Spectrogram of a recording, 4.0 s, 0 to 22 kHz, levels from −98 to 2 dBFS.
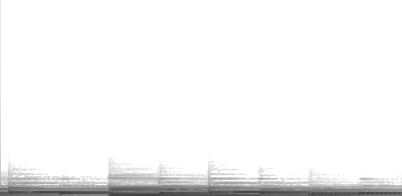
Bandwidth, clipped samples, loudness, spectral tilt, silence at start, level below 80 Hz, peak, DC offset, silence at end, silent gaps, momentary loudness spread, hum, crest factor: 2.2 kHz; under 0.1%; -28 LUFS; -15 dB/octave; 0 s; -62 dBFS; -16 dBFS; under 0.1%; 0 s; none; 4 LU; none; 12 dB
